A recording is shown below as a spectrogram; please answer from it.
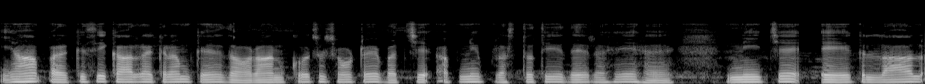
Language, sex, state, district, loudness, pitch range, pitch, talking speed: Hindi, male, Chhattisgarh, Sukma, -21 LUFS, 105-120 Hz, 115 Hz, 115 wpm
